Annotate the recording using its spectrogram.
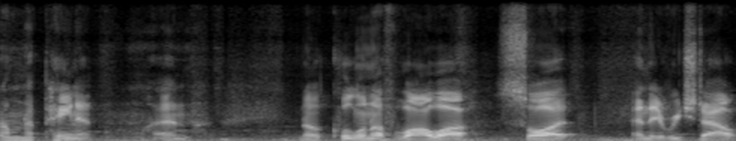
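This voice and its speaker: With music in the background, a man talks at medium pitch with ordinary pitch variation. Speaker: artist, painter and car builder. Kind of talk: walkthrough tour, casual monologue. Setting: in his studio. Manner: halting, pauses on words; casual, loose.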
